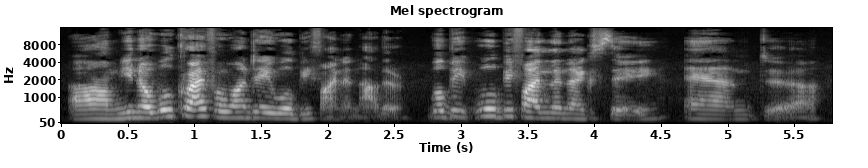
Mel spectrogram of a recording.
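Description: A woman's voice: medium pitch, expressive, moderate pace, vocal fry, fairly bright tone. A young woman from Ukraine hosting a podcast, talking earnestly and casually with lots of fillers. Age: young adult. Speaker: podcast host. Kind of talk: casual personal podcast talk.

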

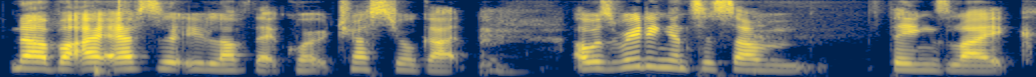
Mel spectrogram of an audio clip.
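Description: A woman's voice: medium pitch, normal speed, no echo. A woman hosting a podcast, talking in an upbeat, enthusiastic and casual way. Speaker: podcast host. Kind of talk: casual chat. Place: studio.

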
